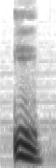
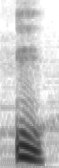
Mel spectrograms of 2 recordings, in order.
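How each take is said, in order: First: The vowel is a pure 'oo' sound. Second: The same.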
